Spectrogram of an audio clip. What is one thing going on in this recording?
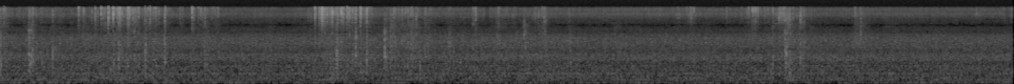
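Small glass beads click softly against each other in a palm.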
